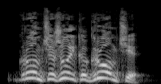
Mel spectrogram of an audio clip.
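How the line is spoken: Shouting. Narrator (Russian): крикнула ей Сережа

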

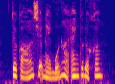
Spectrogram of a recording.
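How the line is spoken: Soft question. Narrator (Vietnamese): tôi khẽ quay sang anh hỏi

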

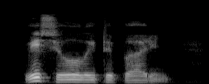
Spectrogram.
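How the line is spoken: Wistful, sighing. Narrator (Russian): тоскливо заметил усач и вздохнул

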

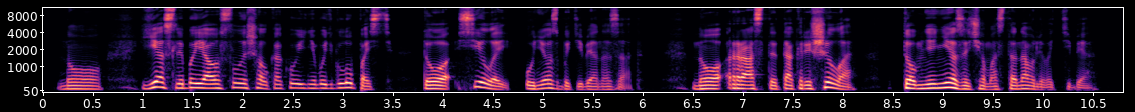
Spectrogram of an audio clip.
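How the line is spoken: Plain. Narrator (Russian): ответил он

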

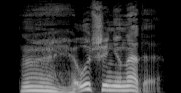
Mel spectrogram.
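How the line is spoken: Rueful sigh. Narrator (Russian): вздохнул поймав не самые приятные воспоминания

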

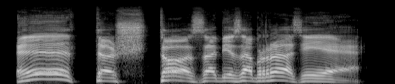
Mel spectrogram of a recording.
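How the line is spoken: Shrill yell. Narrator (Russian): завопил Артабалевский пронзительно

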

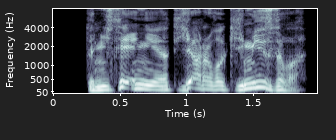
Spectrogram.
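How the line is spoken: Shouted out. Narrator (Russian): выкрикнул он

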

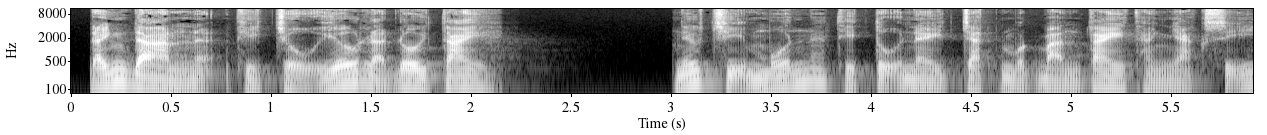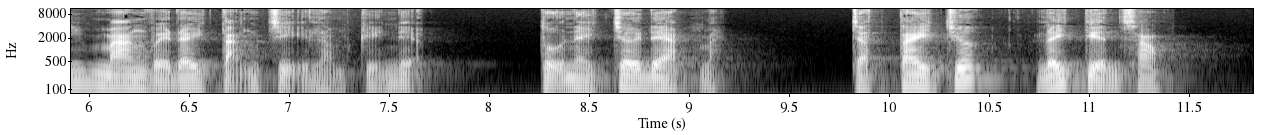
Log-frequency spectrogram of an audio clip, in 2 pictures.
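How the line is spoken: Cold. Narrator (Vietnamese): Quân lạnh lùng bảo

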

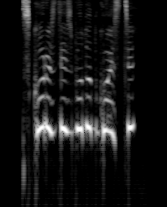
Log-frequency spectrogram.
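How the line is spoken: Squeak. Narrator (Russian): пискнул проводник

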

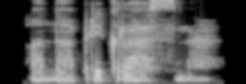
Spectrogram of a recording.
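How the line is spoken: Barely audible whisper. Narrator (Russian): шепнул едва слышно

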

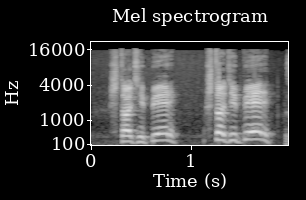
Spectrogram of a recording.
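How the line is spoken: Panicked wailing. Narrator (Russian): завопил Мелис

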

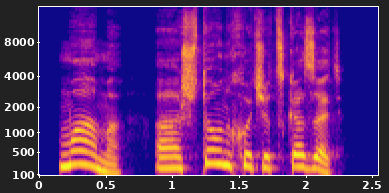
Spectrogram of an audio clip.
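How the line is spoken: Princess's plaintive question. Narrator (Russian): жалобно спросила у королевы принцесса Мерцелла

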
